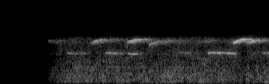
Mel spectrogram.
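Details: A night chorus of common coquís (Eleutherodactylus coqui) in Puerto Rico, with overlapping high whistled two-note calls.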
